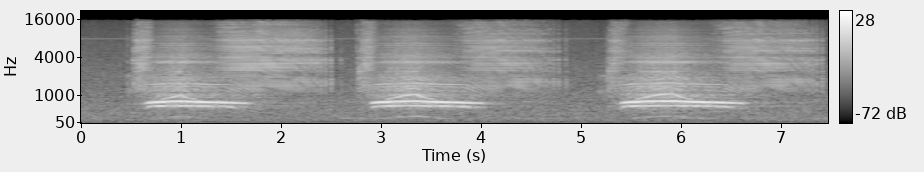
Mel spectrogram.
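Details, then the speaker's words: Vintage Tyco steam locomotive whistle fitted with a replacement can motor from a CD player, after resoldering and gluing back together: three whistle blasts, clear mid tone over airy hiss with a buzzing rattle; works, but the motor vibrates, not a total success. "we're guys the girls they have it all back together and it's not a total success it works"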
